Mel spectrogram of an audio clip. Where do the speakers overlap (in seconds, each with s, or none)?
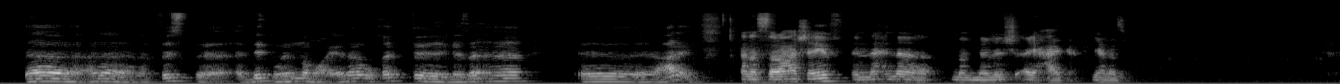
none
